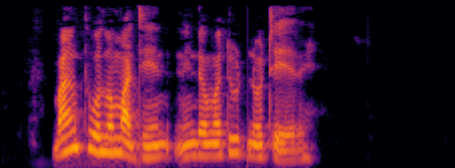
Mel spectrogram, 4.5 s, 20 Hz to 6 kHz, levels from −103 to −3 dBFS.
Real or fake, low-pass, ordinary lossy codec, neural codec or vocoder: real; 5.4 kHz; MP3, 48 kbps; none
